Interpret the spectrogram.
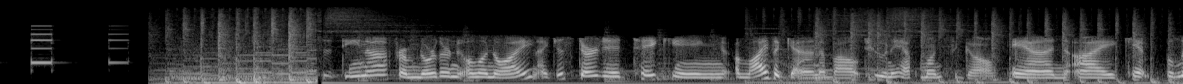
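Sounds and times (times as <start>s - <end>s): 
short bright electronic beeps: 0.3s - 1.4s
loud full music with bass and drums: 1.5s - 11.8s
speech: 3.4s - 11.8s.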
